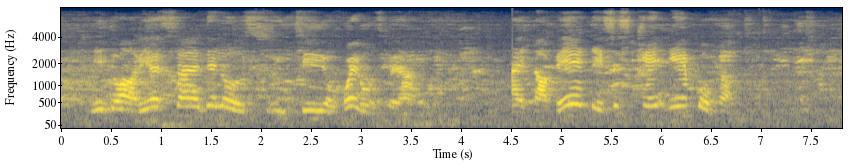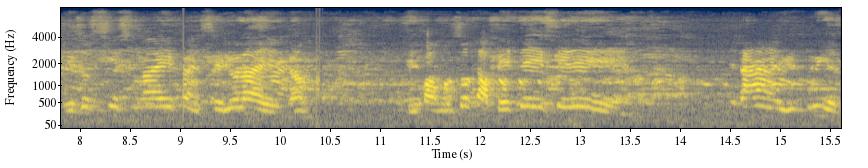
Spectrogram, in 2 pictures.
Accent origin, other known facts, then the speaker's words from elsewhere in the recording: Bogotá, Colombia; acá en la capital de la República, en Bogotá, pues ahí donde yo nací.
